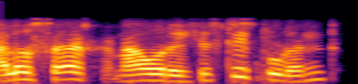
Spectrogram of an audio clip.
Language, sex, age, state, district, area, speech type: Tamil, male, 18-30, Tamil Nadu, Nagapattinam, rural, conversation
